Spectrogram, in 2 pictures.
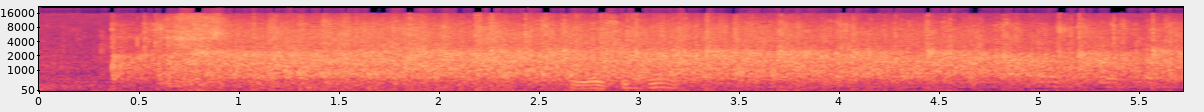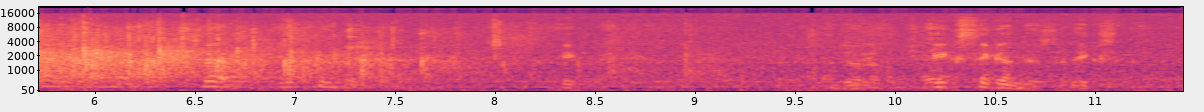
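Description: Loud audience applause at an international film festival in Pune, dense clapping from a large crowd that holds steady for several seconds, then gradually thins and fades while a voice speaks over the tail.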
